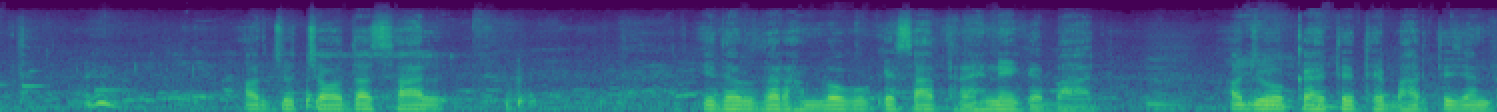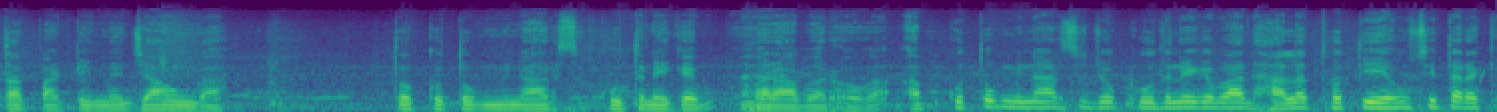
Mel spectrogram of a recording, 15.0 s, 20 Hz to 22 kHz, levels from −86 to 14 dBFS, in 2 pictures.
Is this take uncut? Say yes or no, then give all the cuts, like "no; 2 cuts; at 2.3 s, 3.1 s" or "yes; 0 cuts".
yes; 0 cuts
